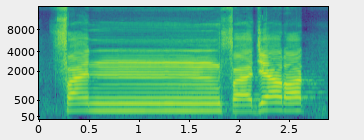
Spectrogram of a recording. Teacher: नून साकिन है, नाक में आवाज़ पैदा करेंगे।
